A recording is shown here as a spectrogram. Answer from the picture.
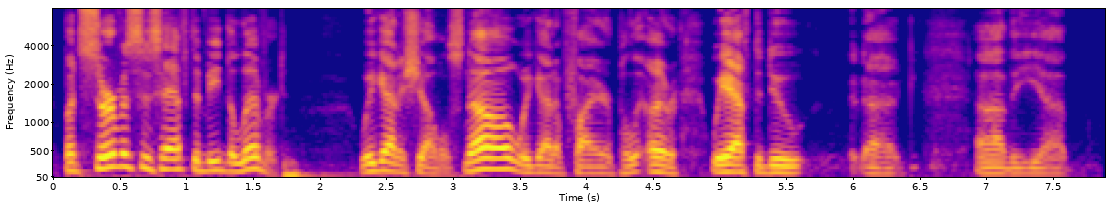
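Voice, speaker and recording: Very wide pitch swings from a man at a moderate pace. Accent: Michigan. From Michigan, Macomb County (St. Clair Shores). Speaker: state senator. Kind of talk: public speech. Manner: loud; animated.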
